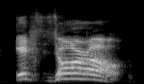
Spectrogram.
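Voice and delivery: irritated, high-pitched, loud, slow delivery.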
